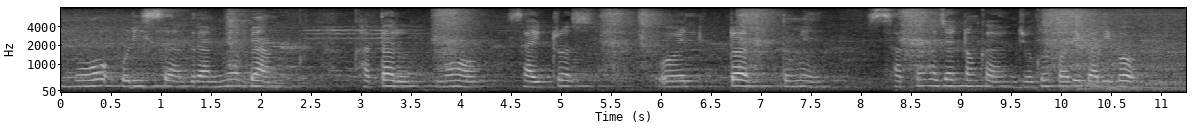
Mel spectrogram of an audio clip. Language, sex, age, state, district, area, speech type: Odia, female, 18-30, Odisha, Kendrapara, urban, read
